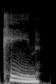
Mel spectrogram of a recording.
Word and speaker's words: kin: Day kin pronounced keen.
